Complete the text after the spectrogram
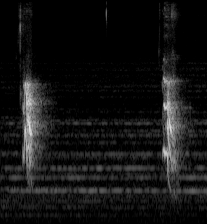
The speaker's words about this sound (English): Perched on a wooden beam above the door is a raven. It hops about and squawks at you, seemingly agitated.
